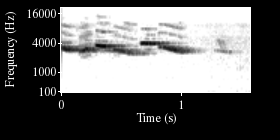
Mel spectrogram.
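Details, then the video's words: Brief phrase from a golden-headed Wallacean white-eye of Sumbawa, meant to coax idle birds to sing: a few high sliding whistled notes, slurring downward and then fading. "Pancingan Khusus Untuk Burung Pleci Wallacea Yang Malas Bunyi Agar Rajin Bunyi Gacor!!!"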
